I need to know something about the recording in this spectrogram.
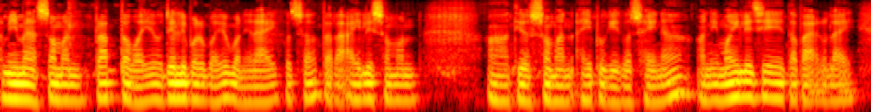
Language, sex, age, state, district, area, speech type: Nepali, male, 45-60, West Bengal, Kalimpong, rural, spontaneous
